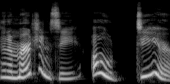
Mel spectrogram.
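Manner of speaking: very loud, high, squeaky, swooping exclamation. Narrator voicing a woman answering Annie, in a high, squeaky voice. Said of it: "exclaimed the woman in a high, squeaky voice".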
